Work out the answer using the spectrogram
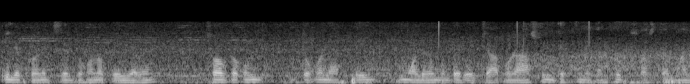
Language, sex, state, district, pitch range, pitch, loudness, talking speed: Bengali, male, West Bengal, Jhargram, 100-105 Hz, 100 Hz, -21 LUFS, 180 wpm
